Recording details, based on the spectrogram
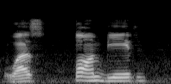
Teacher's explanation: ra yang sukun dan sebelumnya berharokat kasrah harus dibaca tipis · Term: ro dibaca tipis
